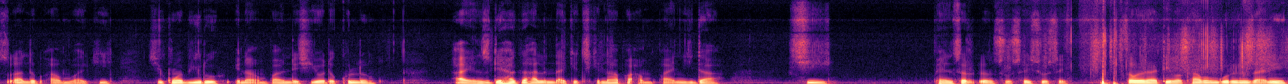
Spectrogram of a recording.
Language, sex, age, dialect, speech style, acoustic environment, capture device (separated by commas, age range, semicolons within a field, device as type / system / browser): Hausa, male, 18-24, Nigeria - Katsina, relaxed; excited; happy, silence, mobile / Linux / Chrome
